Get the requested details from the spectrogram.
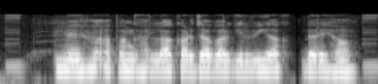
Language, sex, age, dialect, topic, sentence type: Chhattisgarhi, male, 18-24, Western/Budati/Khatahi, banking, statement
